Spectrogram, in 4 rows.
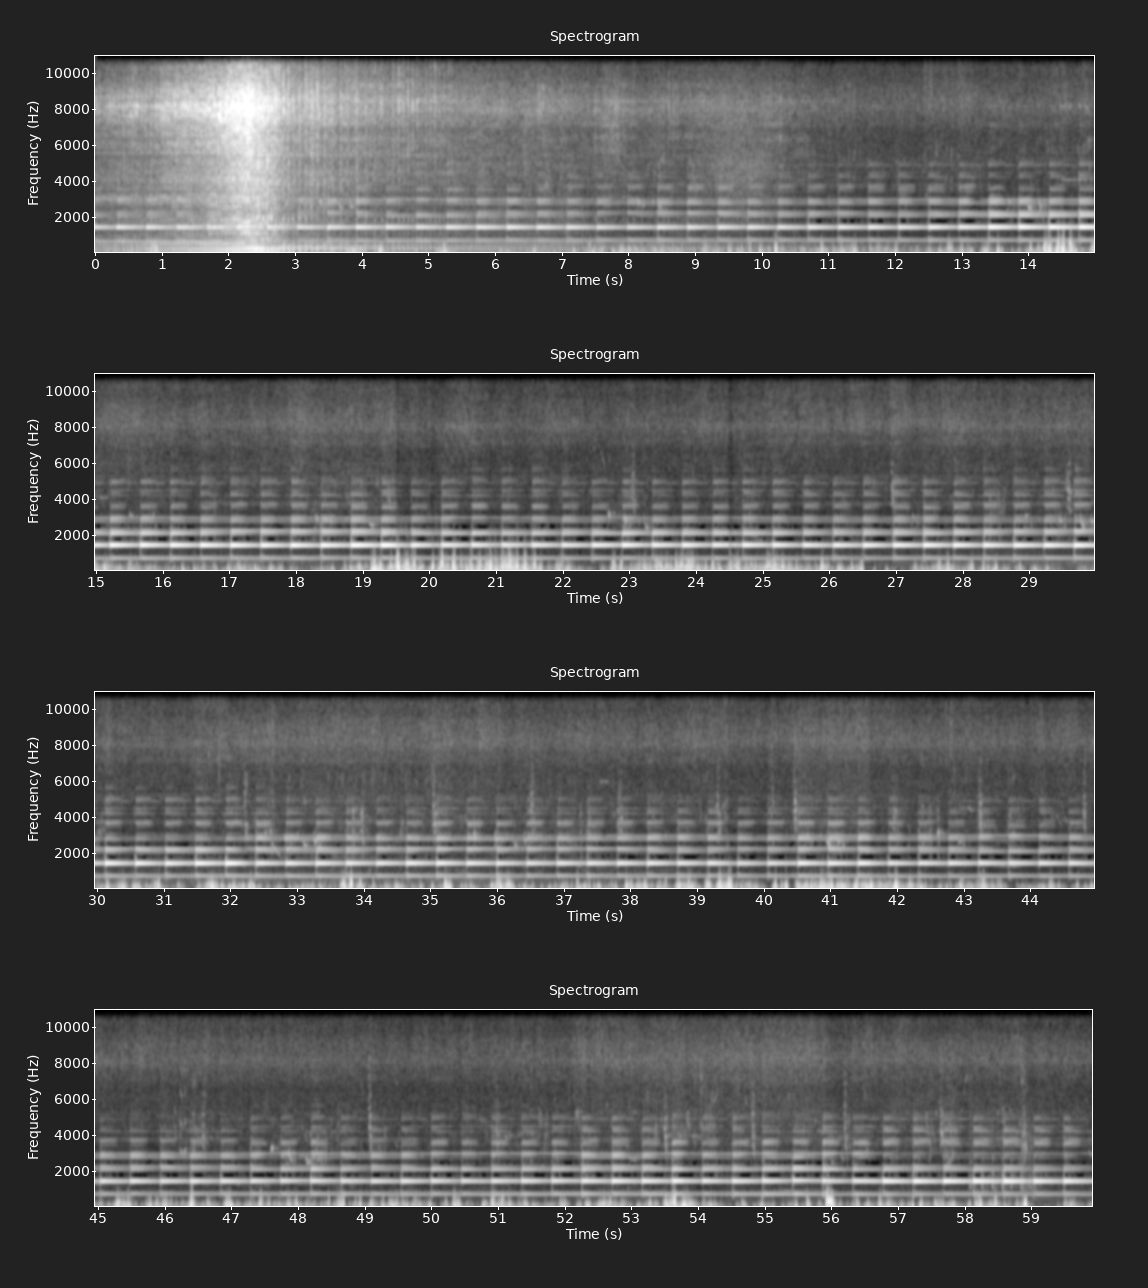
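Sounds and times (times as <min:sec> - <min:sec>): heavy low rumble: 0:00.0 - 0:22.2
crossing warning bell ringing: 0:00.0 - 0:59.9.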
